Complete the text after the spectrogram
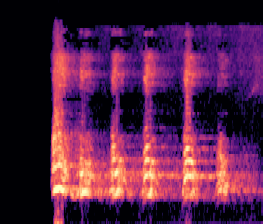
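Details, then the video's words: Chained outdoors in snow with no shelter for hours at night, a dog barks in a rapid run of about six harsh, evenly spaced barks, each fading slightly into a reverberant tail. "Dog barking chained out in the snow"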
